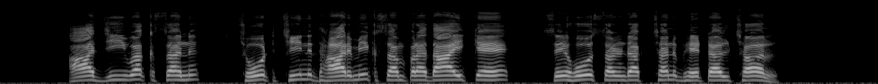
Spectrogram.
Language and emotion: Maithili, neutral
